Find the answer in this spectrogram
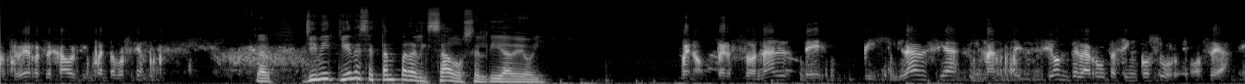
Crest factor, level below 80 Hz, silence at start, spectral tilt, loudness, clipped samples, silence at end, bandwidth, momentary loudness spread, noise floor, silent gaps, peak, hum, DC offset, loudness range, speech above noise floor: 20 dB; -54 dBFS; 0 s; -5 dB/octave; -24 LUFS; under 0.1%; 0 s; 15.5 kHz; 11 LU; -52 dBFS; none; -4 dBFS; none; under 0.1%; 3 LU; 27 dB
